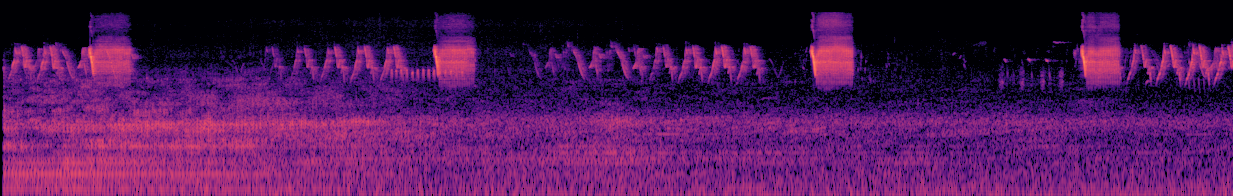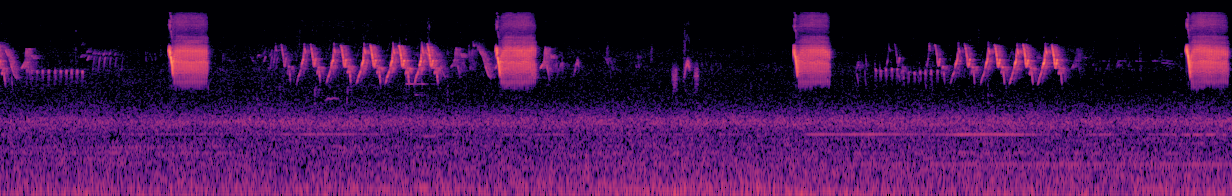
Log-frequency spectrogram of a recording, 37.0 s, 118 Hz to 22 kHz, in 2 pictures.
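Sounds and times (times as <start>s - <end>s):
low background rumble: 0.1s - 26.0s
birds singing trills: 0.1s - 29.3s, 30.4s - 36.9s
bird call: 5.5s - 7.2s, 12.2s - 12.9s, 15.3s - 18.7s, 21.0s - 21.7s, 25.8s - 26.8s, 30.4s - 31.0s, 36.3s - 36.9s.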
